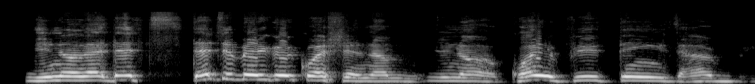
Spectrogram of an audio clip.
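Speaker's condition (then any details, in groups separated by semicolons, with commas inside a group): Cerebral palsy; somewhat slurred speech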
